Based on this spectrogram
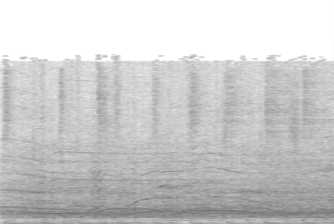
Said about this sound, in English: This guy's helping her up. She can't believe it. Look at her. She's screaming.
